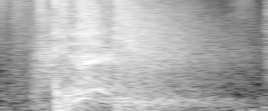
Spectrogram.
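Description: A Muay Thai kick lands on a training pad with a single sharp, loud thud, followed by a short fading rustle.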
